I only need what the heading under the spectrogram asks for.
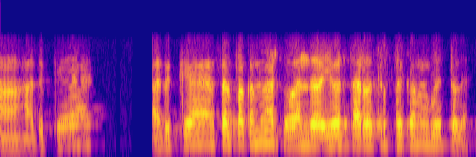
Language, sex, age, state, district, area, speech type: Kannada, male, 18-30, Karnataka, Uttara Kannada, rural, conversation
